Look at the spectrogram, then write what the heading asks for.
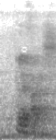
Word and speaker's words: Eliphaz: Eliphaz.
